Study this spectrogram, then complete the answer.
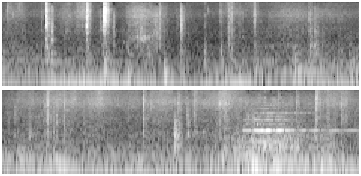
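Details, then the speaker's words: Mitsubishi Outlander III, cold engine, slippery road, stability control (ASC) off, D auto mode: clicks and rumble, then a short steady high-pitched squeal rising as wheels spin on throttle; brakes ruled out, transfer coupling suspected. "Звук по-прежнему остался при подгазовке, несмотря на выключенный АСЦ. Сейчас, получается, тормозить машину тормозами не может она сама себя, потому что выключена курсовая стабилизация. Значит, все-таки это гудит муфта."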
